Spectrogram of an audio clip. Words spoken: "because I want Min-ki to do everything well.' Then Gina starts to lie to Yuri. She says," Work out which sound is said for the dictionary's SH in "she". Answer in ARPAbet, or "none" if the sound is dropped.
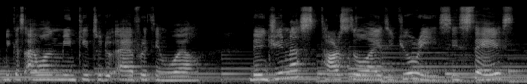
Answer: S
